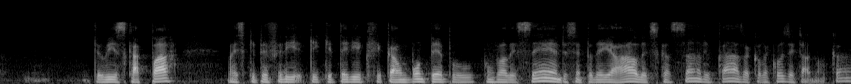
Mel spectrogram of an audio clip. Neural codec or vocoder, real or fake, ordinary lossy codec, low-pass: codec, 16 kHz, 1.1 kbps, Voila-Tokenizer; fake; none; none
